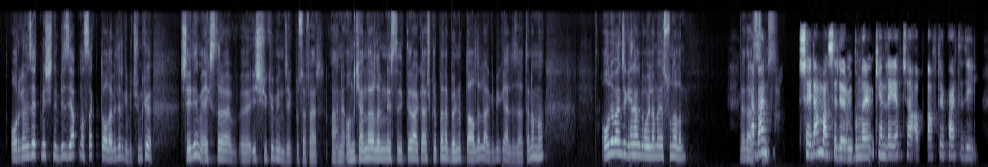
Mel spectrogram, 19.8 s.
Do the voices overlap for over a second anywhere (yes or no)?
no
